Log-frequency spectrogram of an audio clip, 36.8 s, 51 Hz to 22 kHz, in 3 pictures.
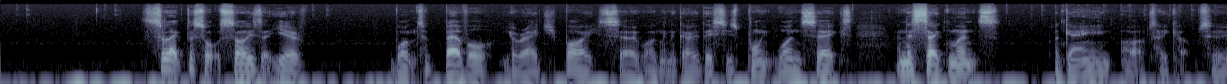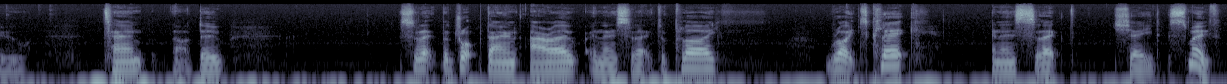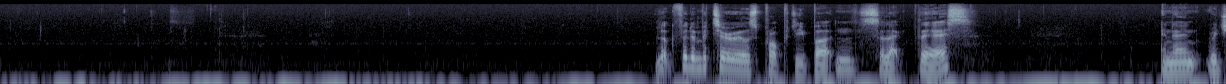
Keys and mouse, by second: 1.0 click, 3.1 click, 10.6 click, 11.0 click, 11.3 click, 11.5 click, 11.8 click, 12.1 click, 12.7 click, 17.3-18.9 drag, 20.8-24.1 drag, 26.0-27.4 middle drag, 33.3 click.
